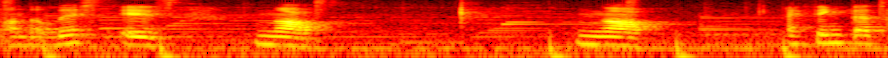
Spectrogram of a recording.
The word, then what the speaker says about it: Ngọc: So in English, the NG sound on the beginning of the word is very difficult. So I spent many years practicing because my last name is, so I needed to learn NG, how to pronounce that. And so I think that the name would be Ngọc. Ngọc. You close your mouth at the end with a C, and it's Yongnam.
